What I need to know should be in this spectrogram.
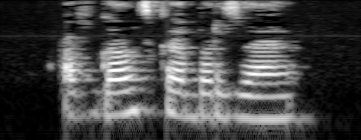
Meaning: Afghan hound
- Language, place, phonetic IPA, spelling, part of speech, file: Russian, Saint Petersburg, [ɐvˈɡanskəjə bɐrˈzajə], афганская борзая, noun, LL-Q7737 (rus)-афганская борзая.wav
